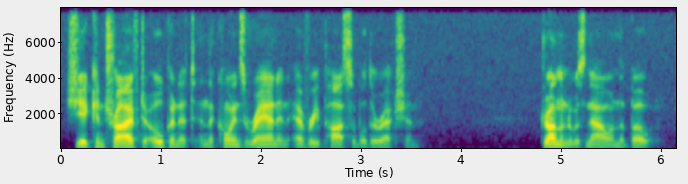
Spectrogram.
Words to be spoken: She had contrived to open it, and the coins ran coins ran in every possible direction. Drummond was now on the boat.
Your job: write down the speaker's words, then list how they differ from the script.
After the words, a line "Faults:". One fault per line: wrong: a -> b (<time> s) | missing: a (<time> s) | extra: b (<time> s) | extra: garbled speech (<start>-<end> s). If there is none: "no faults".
She had contrived to open it, and the coins ran in every possible direction. Drummond was now on the boat.
Faults:
missing: coins ran (2.2 s)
